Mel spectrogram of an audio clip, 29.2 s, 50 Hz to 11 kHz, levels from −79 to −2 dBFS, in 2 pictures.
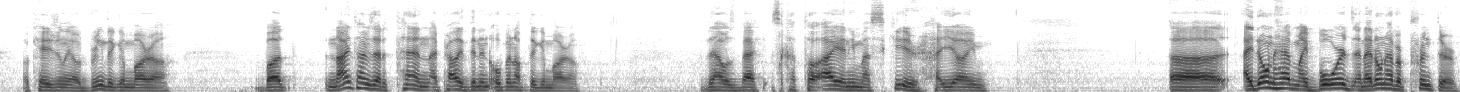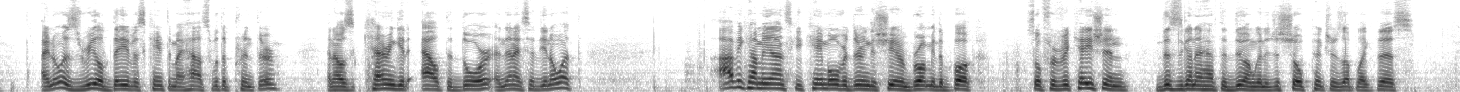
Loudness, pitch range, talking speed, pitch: -20 LUFS, 95-150 Hz, 185 wpm, 125 Hz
